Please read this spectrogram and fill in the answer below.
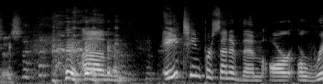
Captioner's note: chuckle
